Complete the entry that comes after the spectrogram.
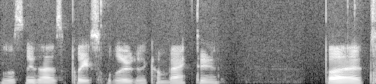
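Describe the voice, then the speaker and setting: A man mumbles quietly. The sound is dry and close, with no echo. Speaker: game developer streamer. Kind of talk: live coding stream. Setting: livestream. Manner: quiet mumbling.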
